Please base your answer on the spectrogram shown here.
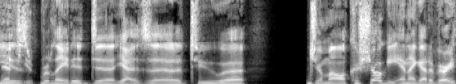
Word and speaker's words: Khashoggi: this dimension and then he gives me a little help on pronouncing khashoggi he says no ID he has actually he says the Italians do have a lot more fun with the Khashoggi name as they really highlight the cash part of it the italians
